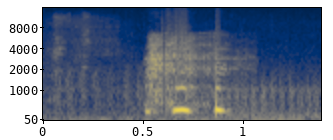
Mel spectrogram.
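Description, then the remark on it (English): A female cat with a cold makes a short, raspy, breathy cry, followed right after by a quick sharp burst, standing out moderately loud against a faint background hum. “She still has a cold, so she's being really annoying.”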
